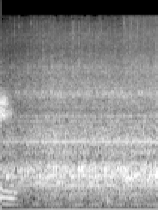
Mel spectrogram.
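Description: Vertical knee milling machine running steadily, its end mill cutting a metal part under flood coolant, with a constant hum and an even hiss of coolant spray.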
